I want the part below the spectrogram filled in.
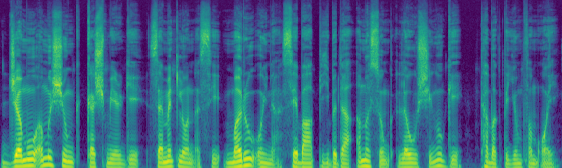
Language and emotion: Manipuri, neutral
